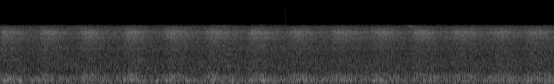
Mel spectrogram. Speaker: I'm increasing the opening on the fuel valve. You can audibly hear the hissing, which is typical for these diffusing type burners.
